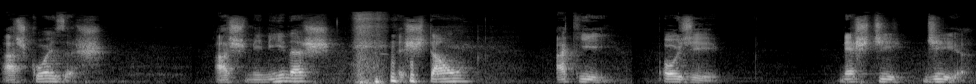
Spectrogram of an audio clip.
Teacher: lots of the S's turn to shh. Like, specifically, an S at the end of the word, a word at the end of a syllable goes shh.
